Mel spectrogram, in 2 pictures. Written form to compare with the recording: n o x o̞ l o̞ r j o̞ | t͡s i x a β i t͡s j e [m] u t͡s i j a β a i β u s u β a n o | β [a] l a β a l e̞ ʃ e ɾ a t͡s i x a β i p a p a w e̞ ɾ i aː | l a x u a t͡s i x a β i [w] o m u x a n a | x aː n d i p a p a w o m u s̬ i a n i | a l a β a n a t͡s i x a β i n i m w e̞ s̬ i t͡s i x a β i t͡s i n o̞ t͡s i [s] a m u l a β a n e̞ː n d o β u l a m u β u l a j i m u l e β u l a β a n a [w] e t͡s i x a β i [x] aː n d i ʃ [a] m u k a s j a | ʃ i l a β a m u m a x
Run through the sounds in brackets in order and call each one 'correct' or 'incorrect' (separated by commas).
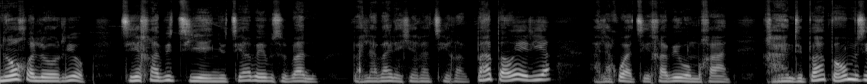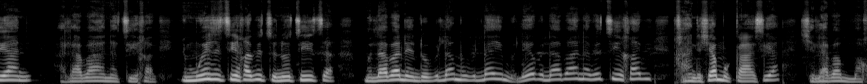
incorrect, correct, correct, incorrect, incorrect, correct, correct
